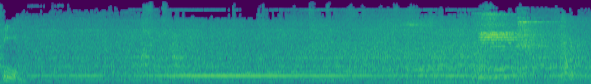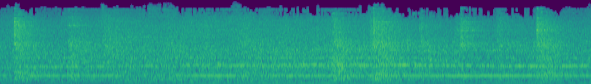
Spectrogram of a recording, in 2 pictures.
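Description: Plastic bottles rattle and clink against a metal rim.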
